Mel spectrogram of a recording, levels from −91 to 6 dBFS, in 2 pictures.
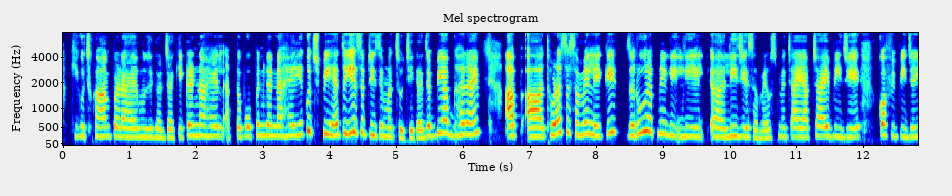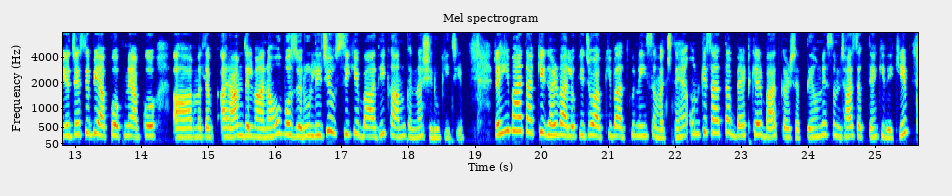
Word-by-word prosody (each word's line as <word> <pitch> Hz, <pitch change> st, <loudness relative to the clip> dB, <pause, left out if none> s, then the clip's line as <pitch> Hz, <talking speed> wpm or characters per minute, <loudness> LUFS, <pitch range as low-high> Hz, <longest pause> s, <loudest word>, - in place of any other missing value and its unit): कि 245 Hz, -, -12 dB
कुछ 255 Hz, -2 st, -3 dB
काम 245 Hz, +1 st, +3 dB
पड़ा 245 Hz, -1 st, -1 dB
है, 230 Hz, 0 st, -2 dB
मुझे 230 Hz, 0 st, -7 dB
घर 225 Hz, -1 st, -6 dB
जाके 220 Hz, +2 st, -5 dB
करना 275 Hz, +2 st, 0 dB
है 255 Hz, 0 st, -2 dB
लैपटॉप 245 Hz, -1 st, -7 dB
ओपन 270 Hz, +2 st, -3 dB
करना 260 Hz, -2 st, +1 dB
है 265 Hz, 0 st, -2 dB
या 295 Hz, -, -1 dB
कुछ 390 Hz, -3 st, +5 dB
भी 325 Hz, -2 st, +6 dB
है 280 Hz, +1 st, +4 dB
तो 315 Hz, +3 st, -2 dB
ये 355 Hz, +3 st, +9 dB
सब 355 Hz, 0 st, 0 dB
चीज़ें 270 Hz, -2 st, -1 dB
मत 240 Hz, -1 st, -7 dB
सोचिएगा। 200 Hz, 0 st, -2 dB
जब 255 Hz, -, -1 dB
भी 335 Hz, -, +4 dB
आप 335 Hz, -2 st, +4 dB
घर 295 Hz, +2 st, 0 dB
आएँ 300 Hz, +4 st, +5 dB, 0.4 s
आप 270 Hz, +1 st, +9 dB
अ, 240 Hz, 0 st, +6 dB
थोड़ा-सा 345 Hz, +5 st, +4 dB
समय 310 Hz, -1 st, 0 dB
लेके 295 Hz, +5 st, +3 dB, 0.2 s
ज़रूर 320 Hz, +9 st, +3 dB
अपने 325 Hz, -3 st, -1 dB
लि 280 Hz, -2 st, -1 dB
लिए 245 Hz, 0 st, -2 dB, 0.2 s
अ, 235 Hz, -1 st, 0 dB
लीजिए 245 Hz, +1 st, 0 dB
समय 200 Hz, -3 st, -6 dB
उसमें 240 Hz, +3 st, -9 dB
चाहे 235 Hz, 0 st, 0 dB
आप 235 Hz, -, 0 dB
चाय 255 Hz, -1 st, +2 dB
पीजिए, 235 Hz, -1 st, -1 dB, 0.3 s
कॉफी 280 Hz, -2 st, 0 dB
पीजिए 235 Hz, -1 st, -2 dB
या 265 Hz, +2 st, +1 dB
जैसे 305 Hz, +3 st, 0 dB
भी 325 Hz, +1 st, +4 dB
आपको 265 Hz, +1 st, +3 dB
अपने 265 Hz, 0 st, -4 dB
आप 235 Hz, -1 st, +2 dB
को 260 Hz, -1 st, +4 dB, 0.3 s
अ, 230 Hz, +1 st, +1 dB
मतलब 235 Hz, 0 st, -5 dB
आराम 240 Hz, +2 st, +3 dB
दिलवाना 240 Hz, -3 st, +2 dB
हो 300 Hz, +8 st, -3 dB
वो 295 Hz, -, +3 dB
ज़रूर 255 Hz, 0 st, -1 dB
लीजिए, 280 Hz, +9 st, +2 dB
उसी 320 Hz, -2 st, +1 dB
के 320 Hz, +2 st, -1 dB
बाद 245 Hz, -2 st, -1 dB
ही 310 Hz, -, -1 dB
काम 240 Hz, +1 st, -1 dB
करना 235 Hz, -2 st, -9 dB
शुरू 220 Hz, -4 st, -3 dB
कीजिए। -, -, -12 dB, 0.5 s
रही 340 Hz, +7 st, +5 dB
बात 390 Hz, -1 st, +4 dB
आपके 350 Hz, +1 st, +4 dB
घरवालों 280 Hz, -3 st, +1 dB
की 285 Hz, -, -4 dB
जो 285 Hz, +2 st, -1 dB
आपकी 260 Hz, +1 st, -2 dB
बात 255 Hz, -3 st, 0 dB
को 280 Hz, -, -12 dB
नहीं 265 Hz, 0 st, -4 dB
समझते 225 Hz, -5 st, -4 dB
हैं 250 Hz, +3 st, -4 dB
उनके 315 Hz, +4 st, -3 dB
साथ 335 Hz, 0 st, 0 dB
आप 345 Hz, -, -2 dB
बैठ 270 Hz, +1 st, -5 dB
कर 290 Hz, 0 st, +3 dB
बात 235 Hz, +2 st, -1 dB
कर 225 Hz, -, -4 dB
सकते 210 Hz, 0 st, -4 dB
हैं, 230 Hz, -, -6 dB
उन्हें 280 Hz, +5 st, -7 dB
समझा 250 Hz, -4 st, -3 dB
सकते 245 Hz, -2 st, -6 dB
हैं 240 Hz, -, -8 dB
कि 260 Hz, -, -7 dB
देखिए 235 Hz, -, -1 dB
260 Hz, 230 wpm, -23 LUFS, 235-290 Hz, 0.5 s, ये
